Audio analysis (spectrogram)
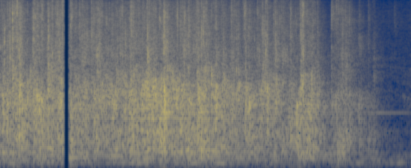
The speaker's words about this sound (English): And thank you, and round of applause for everyone who's made it possible.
